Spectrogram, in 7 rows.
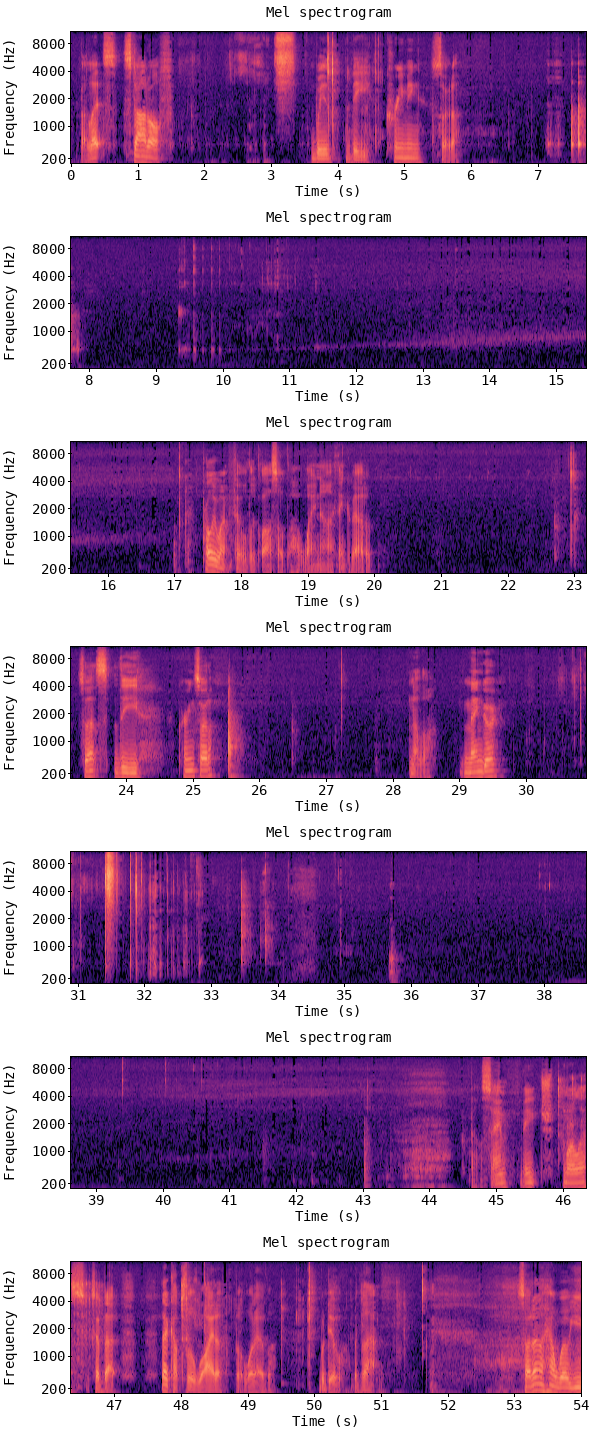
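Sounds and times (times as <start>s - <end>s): gas hissing from soda bottle: 2.5s - 3.5s, 13.2s - 17.5s, 31.4s - 31.6s
fizzing pour rising in pitch: 9.8s - 18.2s.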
